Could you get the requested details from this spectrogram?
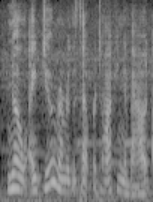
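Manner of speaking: ordinary talk, nothing marked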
